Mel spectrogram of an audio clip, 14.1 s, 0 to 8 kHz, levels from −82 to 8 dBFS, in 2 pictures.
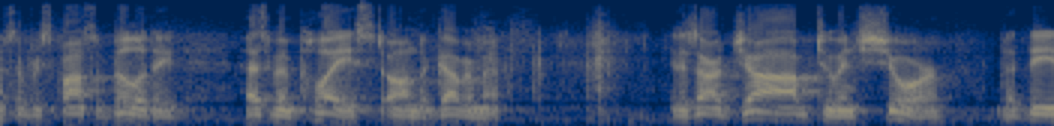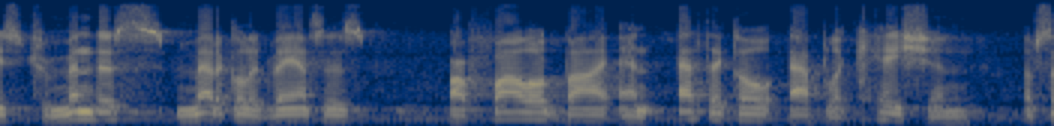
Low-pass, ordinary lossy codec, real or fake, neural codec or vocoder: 7.2 kHz; Opus, 24 kbps; real; none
